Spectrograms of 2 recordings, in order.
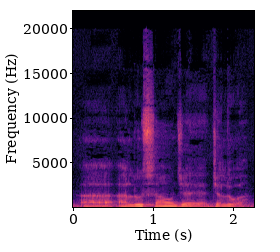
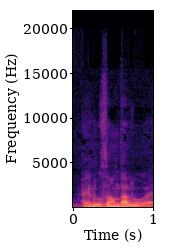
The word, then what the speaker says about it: A Ilusão da Lua: Let me try to pronounce it right. A Ilusão de Lua. A Ilusão da Lua, yes.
